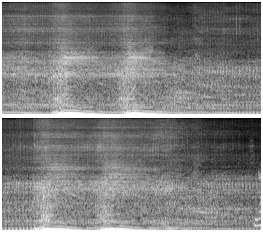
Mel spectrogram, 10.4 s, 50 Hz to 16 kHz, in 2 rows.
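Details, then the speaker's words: Suzuki Van Van single-cylinder motorcycle at 12,300 km: quiet at idle, but a harsh rattly noise rises with each rev and fades back; appeared about 4,000-5,000 km ago, persists after switching to Motorex, cause unknown. "now while it's idle you don't see any weird noises right but once you started to ready it up you see this sound"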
